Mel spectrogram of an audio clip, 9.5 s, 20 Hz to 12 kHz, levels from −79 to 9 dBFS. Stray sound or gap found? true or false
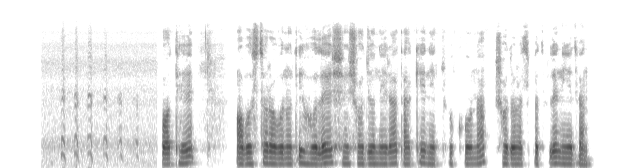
true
